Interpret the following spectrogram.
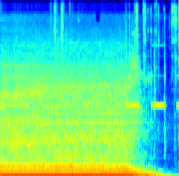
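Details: Ford Escort after new ignition switch fixed HVAC blower not turning off or on: steady, even low idle rumble with no misses or knocks, then clean shutdown and a few chimes; engine runs normally.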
